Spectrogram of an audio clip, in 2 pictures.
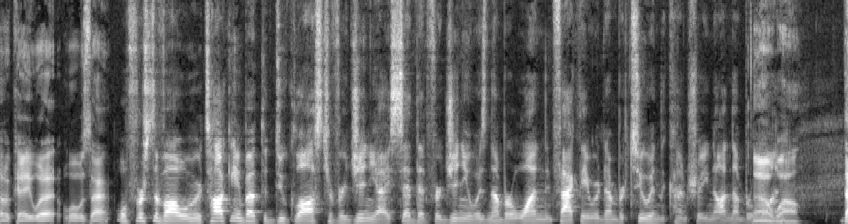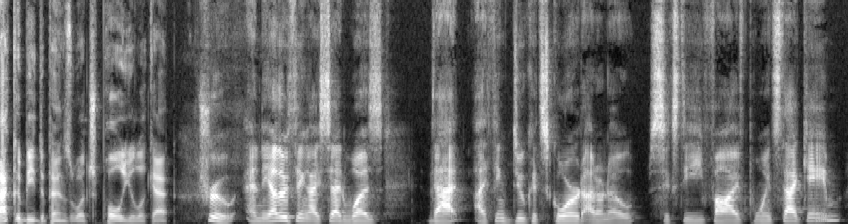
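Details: Adult men in conversation, podcast recording; ordinary conversational speech.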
